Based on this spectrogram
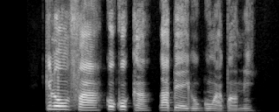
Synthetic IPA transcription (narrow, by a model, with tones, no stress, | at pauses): ki˦lo˦n̩˦fa˧ko˦ko˦kã˧la˦bɛː˦˨i˨ɡũ˧ɡũ˧a˨ɡ͡bã˨mĩ˧˦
